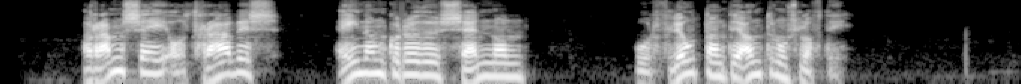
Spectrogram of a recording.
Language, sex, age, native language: Icelandic, male, 40-49, Icelandic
